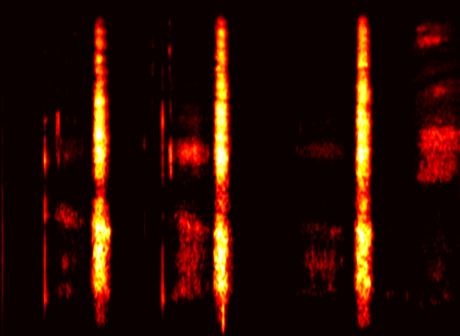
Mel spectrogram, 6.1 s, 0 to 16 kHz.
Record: exhalation_length: 6.1 s
exhalation_amplitude: 8943
exhalation_signal_mean_std_ratio: 0.25
survey_phase: beta (2021-08-13 to 2022-03-07)
age: 45-64
gender: Male
wearing_mask: 'No'
symptom_runny_or_blocked_nose: true
symptom_headache: true
symptom_onset: 9 days
smoker_status: Never smoked
respiratory_condition_asthma: false
respiratory_condition_other: false
recruitment_source: REACT
submission_delay: 1 day
covid_test_result: Negative
covid_test_method: RT-qPCR
influenza_a_test_result: Negative
influenza_b_test_result: Negative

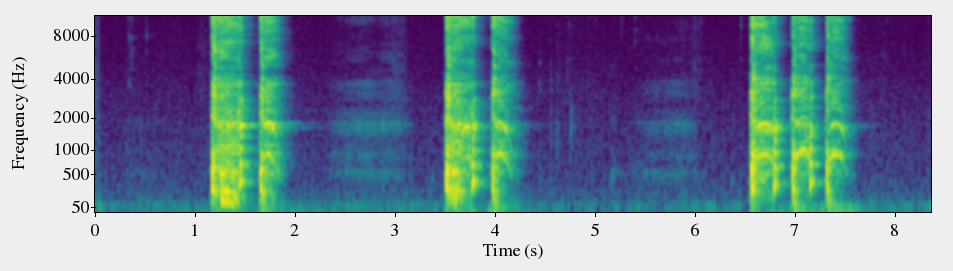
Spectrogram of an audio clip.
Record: three_cough_length: 8.4 s
three_cough_amplitude: 5290
three_cough_signal_mean_std_ratio: 0.36
survey_phase: alpha (2021-03-01 to 2021-08-12)
age: 18-44
gender: Female
wearing_mask: 'No'
symptom_headache: true
smoker_status: Never smoked
respiratory_condition_asthma: false
respiratory_condition_other: false
recruitment_source: Test and Trace
submission_delay: 1 day
covid_test_result: Positive
covid_test_method: RT-qPCR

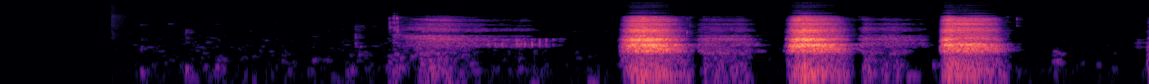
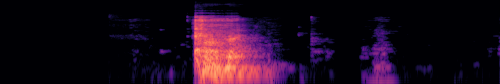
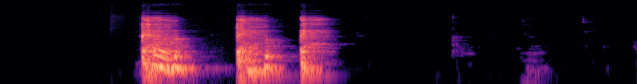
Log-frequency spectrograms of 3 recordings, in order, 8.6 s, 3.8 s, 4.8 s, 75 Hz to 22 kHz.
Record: exhalation_length: 8.6 s
exhalation_amplitude: 28412
exhalation_signal_mean_std_ratio: 0.3
cough_length: 3.8 s
cough_amplitude: 29489
cough_signal_mean_std_ratio: 0.26
three_cough_length: 4.8 s
three_cough_amplitude: 28442
three_cough_signal_mean_std_ratio: 0.32
survey_phase: beta (2021-08-13 to 2022-03-07)
age: 45-64
gender: Female
wearing_mask: 'No'
symptom_none: true
smoker_status: Never smoked
respiratory_condition_asthma: false
respiratory_condition_other: false
recruitment_source: REACT
submission_delay: 1 day
covid_test_result: Negative
covid_test_method: RT-qPCR
influenza_a_test_result: Negative
influenza_b_test_result: Negative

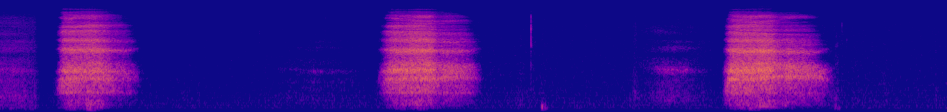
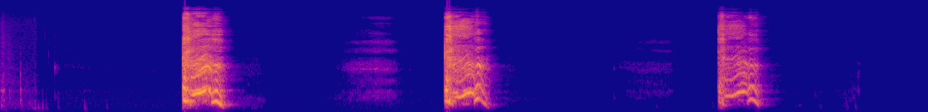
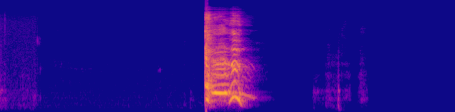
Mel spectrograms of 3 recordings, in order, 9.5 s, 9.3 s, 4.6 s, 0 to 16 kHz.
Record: exhalation_length: 9.5 s
exhalation_amplitude: 5742
exhalation_signal_mean_std_ratio: 0.4
three_cough_length: 9.3 s
three_cough_amplitude: 29109
three_cough_signal_mean_std_ratio: 0.27
cough_length: 4.6 s
cough_amplitude: 29203
cough_signal_mean_std_ratio: 0.24
survey_phase: beta (2021-08-13 to 2022-03-07)
age: 45-64
gender: Female
wearing_mask: 'No'
symptom_none: true
smoker_status: Never smoked
respiratory_condition_asthma: false
respiratory_condition_other: false
recruitment_source: REACT
submission_delay: 1 day
covid_test_result: Negative
covid_test_method: RT-qPCR
influenza_a_test_result: Negative
influenza_b_test_result: Negative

